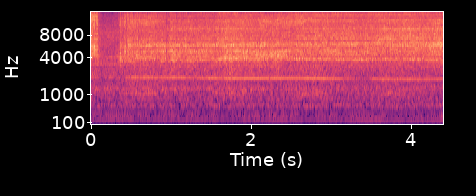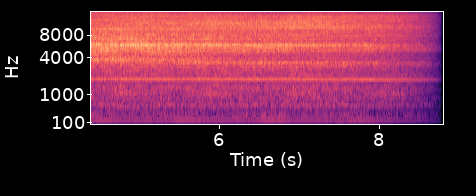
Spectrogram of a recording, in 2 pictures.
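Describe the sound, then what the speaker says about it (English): A spindle sander shapes the horn of a guitar body, giving one continuous whirring grind with a steady motor hum that runs unbroken and close, then cuts off at the end. "Now we can go back to the spindle sander and finalize this shape right here"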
